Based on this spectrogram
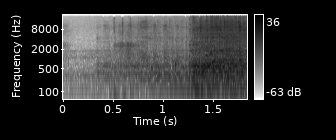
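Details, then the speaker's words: Toyota EC164K sewing machine after repair of a jammed centre gear/cam block unit that had stalled the motor and was readjusted: spins up via pedal from quiet to a smooth even whir, no knocking or catching; normal running. "이렇게 지금 현재 전체적으로 조정을 한 결과 아주 부드럽게 쉽게 페달을 밟았을 때 부드럽게 회전이 되고 있습니다."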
